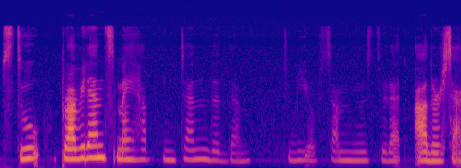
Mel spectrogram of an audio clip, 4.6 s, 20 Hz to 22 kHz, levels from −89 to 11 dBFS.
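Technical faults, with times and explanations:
No technical faults are present, so there are no times or explanations to give.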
